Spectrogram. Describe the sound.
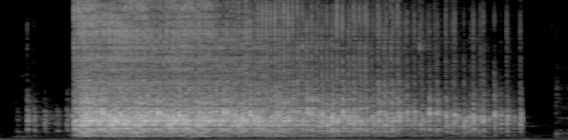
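A numbered wheel spins to pick a manga, giving off a dense, loud rattle of ticking clicks. The clicks slow gradually over a few seconds and then stop.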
